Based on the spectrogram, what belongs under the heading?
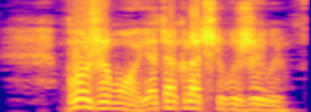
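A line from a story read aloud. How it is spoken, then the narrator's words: Joyful exclamation. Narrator (Russian): радостно вскричал Таррин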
